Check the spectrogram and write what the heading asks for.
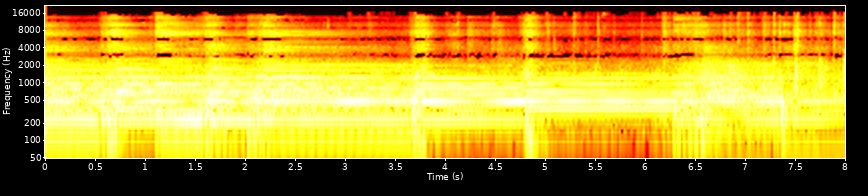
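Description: Guitar playing slow strummed chords, each struck about once a second and left to ring: the closing bars of a song played live.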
